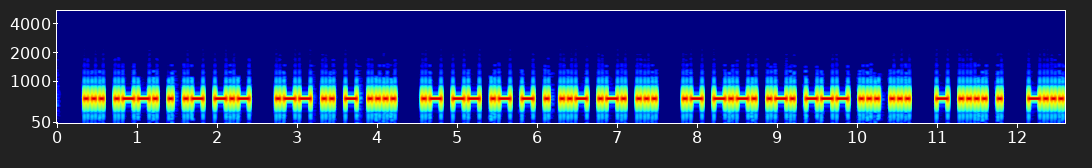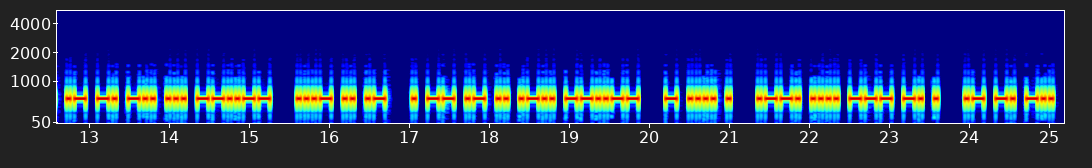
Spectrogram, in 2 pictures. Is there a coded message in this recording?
Yes: Morse code from 0.3 to 25.0 s, heard as a keyed tone, about 25 wpm, 600 Hz. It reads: SPEAK WITH AMATEURS ACROSS THE BANDS, VIA EMAIL, THE PHONE AND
